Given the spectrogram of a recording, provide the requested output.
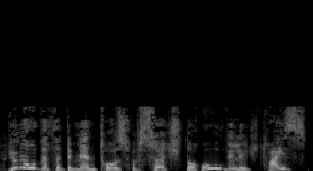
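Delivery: high-pitched landlady with an edge; slight edge. A narrator's reading. Landlady complains to the Minister about Dementors, slight edge. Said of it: "a slight edge to her voice".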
